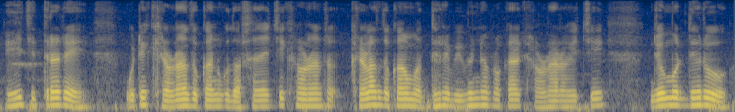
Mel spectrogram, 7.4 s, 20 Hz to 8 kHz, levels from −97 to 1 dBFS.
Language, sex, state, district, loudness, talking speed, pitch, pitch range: Odia, male, Odisha, Khordha, -19 LUFS, 155 wpm, 130 Hz, 120-140 Hz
